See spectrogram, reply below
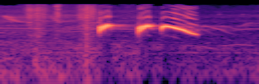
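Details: Red-whiskered bulbul in a cage, song intended to get males singing hard: brief rustling, then a single phrase of three rich whistled notes, the final one longer and sliding down.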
